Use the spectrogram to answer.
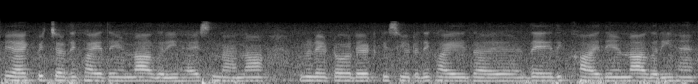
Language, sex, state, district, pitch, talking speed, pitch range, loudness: Hindi, female, Haryana, Jhajjar, 170 Hz, 135 wpm, 165-175 Hz, -16 LUFS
